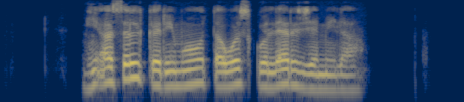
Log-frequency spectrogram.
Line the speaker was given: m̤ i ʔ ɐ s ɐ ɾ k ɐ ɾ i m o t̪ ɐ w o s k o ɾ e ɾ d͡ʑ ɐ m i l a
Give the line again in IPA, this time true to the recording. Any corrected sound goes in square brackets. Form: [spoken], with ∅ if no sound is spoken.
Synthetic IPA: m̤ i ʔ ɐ s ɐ [l] k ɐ ɾ i m o t̪ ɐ w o s k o [l] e ɾ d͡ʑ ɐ m i l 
